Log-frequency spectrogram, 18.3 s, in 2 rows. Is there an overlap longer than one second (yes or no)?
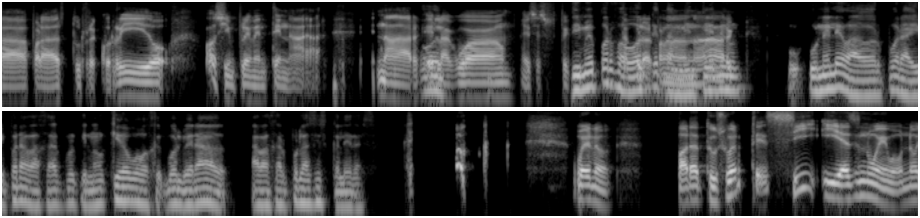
yes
